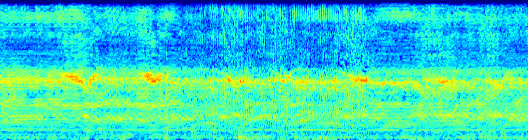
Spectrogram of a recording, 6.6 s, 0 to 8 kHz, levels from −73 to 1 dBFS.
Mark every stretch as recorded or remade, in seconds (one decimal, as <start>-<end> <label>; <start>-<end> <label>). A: 0.0-2.5 remade; 2.5-4.6 recorded; 4.6-6.6 remade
